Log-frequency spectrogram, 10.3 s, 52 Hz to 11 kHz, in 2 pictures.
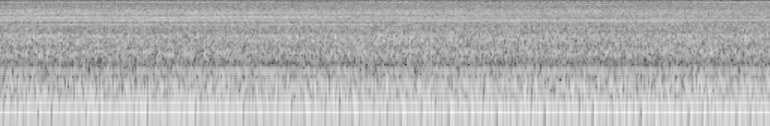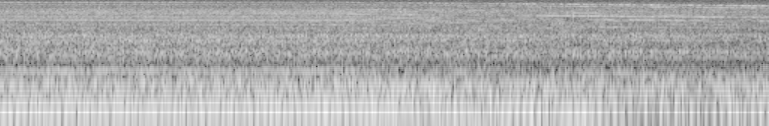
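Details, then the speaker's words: New Hoover DXC C49W3 Dynamic Next washing machine, half load in a 9 kg drum, spin cycle: loud steady roar with high whine, nearly 80 dB, peak 88, then pitch drops; excessive spin noise, cause unclear. "that's not on no washing machine should like be nearly 80 DBS"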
